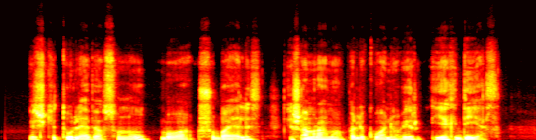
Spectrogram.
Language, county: Lithuanian, Kaunas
